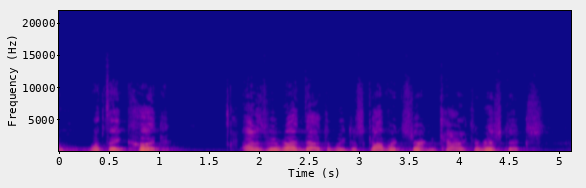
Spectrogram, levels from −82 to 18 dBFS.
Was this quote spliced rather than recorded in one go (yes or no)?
yes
